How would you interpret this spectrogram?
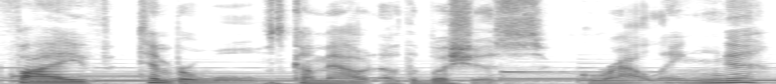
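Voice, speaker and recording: A man's voice: mid-range voice, lively intonation, takes it slowly. A man reading scripted story narration as the narrator. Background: background music.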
